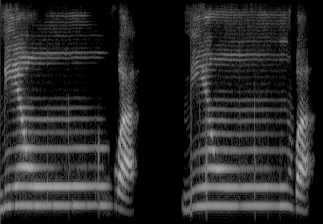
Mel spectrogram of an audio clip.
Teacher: The sound is going through the nasal cavity, okay? Whilst we are doing that, we are pronouncing the wow, okay? So our lips then round for the woo. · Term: incomplete merge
